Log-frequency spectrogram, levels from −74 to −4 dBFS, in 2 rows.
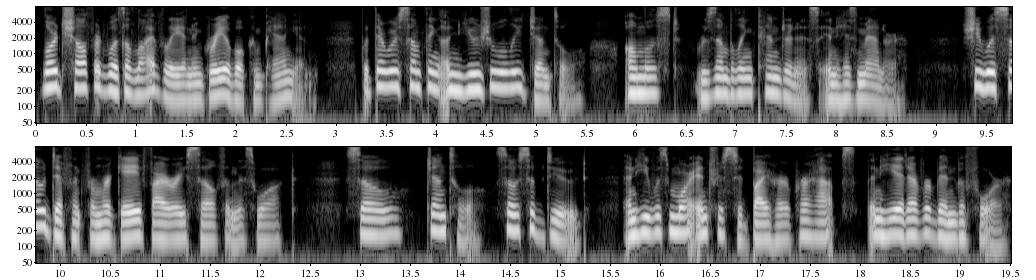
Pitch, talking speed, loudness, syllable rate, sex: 165 Hz, 150 wpm, -19 LUFS, 4.9 syllables/s, female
